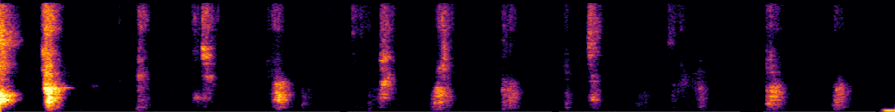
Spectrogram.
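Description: Faint, scattered applause from an audience: separate short claps at about three or four a second with gaps between, chopped up by the video-call audio.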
